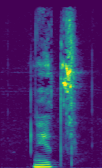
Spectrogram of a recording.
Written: rien

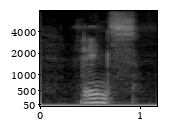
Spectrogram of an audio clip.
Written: vert

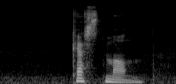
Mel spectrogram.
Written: Santa Claus

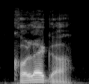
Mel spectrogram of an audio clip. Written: fellow

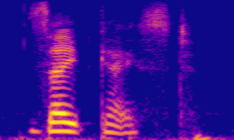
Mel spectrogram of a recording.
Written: zeitgeist

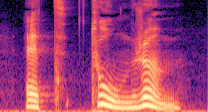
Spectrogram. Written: tomrum

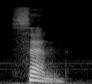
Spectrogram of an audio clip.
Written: geç

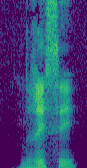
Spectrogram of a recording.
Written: stand

